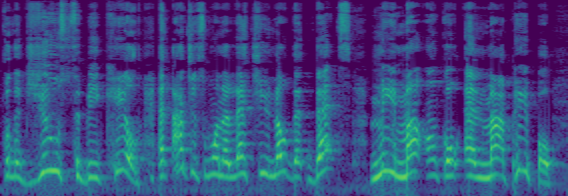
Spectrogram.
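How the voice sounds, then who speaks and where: A woman's voice: high-pitched, lively intonation, moderate pace, a bit bright. Woman as an earnest, confiding young queen. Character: brave young queen pleading her people's case.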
